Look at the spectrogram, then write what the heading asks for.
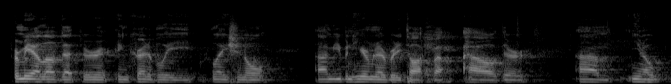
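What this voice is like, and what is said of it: Hoarse voice. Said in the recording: “A little hoarse voice.”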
